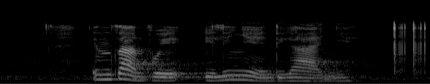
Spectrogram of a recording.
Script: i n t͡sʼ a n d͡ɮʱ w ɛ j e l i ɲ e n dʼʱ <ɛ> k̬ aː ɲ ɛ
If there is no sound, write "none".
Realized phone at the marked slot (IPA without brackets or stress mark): i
